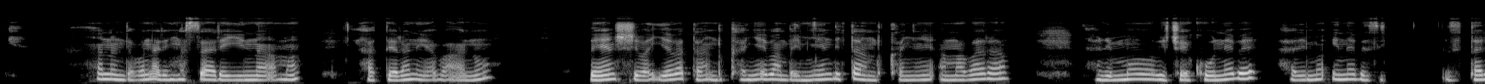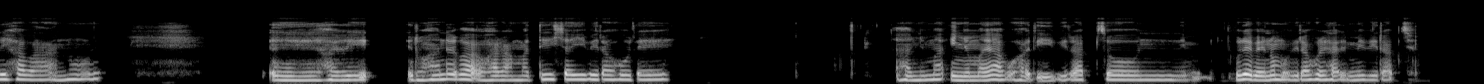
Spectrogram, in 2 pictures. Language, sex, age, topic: Kinyarwanda, female, 25-35, government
